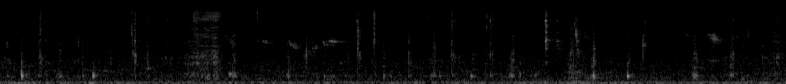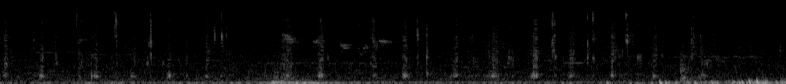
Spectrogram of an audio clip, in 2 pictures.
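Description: Close-miked chewing and mouth sounds of someone eating a rice dish with stir-fried meat and vegetables, many small irregular clicks and smacks. A couple of low rumbles come through about two thirds of the way in and again near the end.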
